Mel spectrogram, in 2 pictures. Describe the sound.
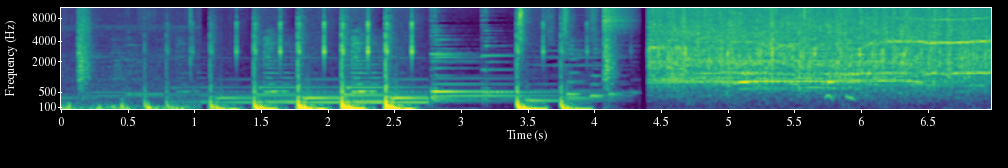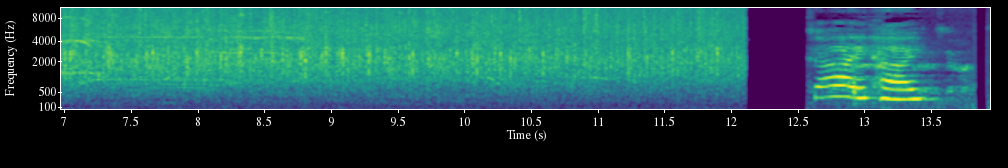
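A short burst of music gives way to about eight seconds of loud, steady audience applause with scattered cheers and whistles as a guest artist is introduced, cut off abruptly before a voice begins speaking.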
